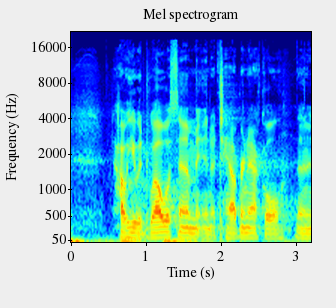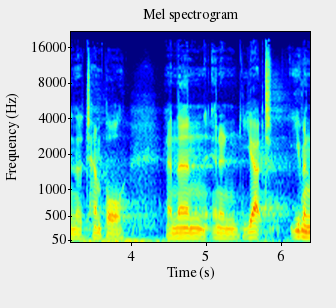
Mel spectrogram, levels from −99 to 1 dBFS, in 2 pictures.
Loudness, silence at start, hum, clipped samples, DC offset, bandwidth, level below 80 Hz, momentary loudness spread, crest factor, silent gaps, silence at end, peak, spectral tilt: -28 LUFS; 0 s; none; under 0.1%; under 0.1%; 19 kHz; -42 dBFS; 12 LU; 20 dB; none; 0 s; -8 dBFS; -5 dB/octave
